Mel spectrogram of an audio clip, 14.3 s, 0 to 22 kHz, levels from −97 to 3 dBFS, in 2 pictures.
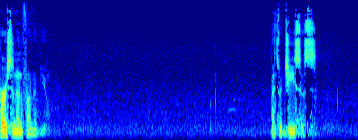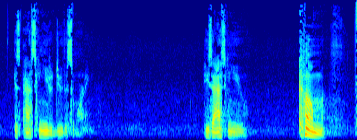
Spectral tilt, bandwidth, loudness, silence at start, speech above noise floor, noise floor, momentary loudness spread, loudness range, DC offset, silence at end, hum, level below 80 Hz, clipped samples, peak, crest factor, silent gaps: -4.5 dB/octave; over 20 kHz; -35 LUFS; 0 s; 39 dB; -74 dBFS; 22 LU; 13 LU; under 0.1%; 0 s; none; -80 dBFS; under 0.1%; -10 dBFS; 28 dB; none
